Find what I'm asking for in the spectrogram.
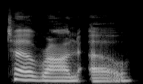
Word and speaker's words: Toronto: Toronto, pronounced Toronto, or in traditional Mohawk, Tuckaronto.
